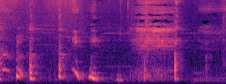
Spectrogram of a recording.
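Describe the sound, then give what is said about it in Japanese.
Coughing and sputtering after someone spits out a mouthful of coffee, heard as a rapid string of short, sharp, throaty bursts that fade into quieter breaths. “そいつさどうなんかそいつさ今コーヒーを吹き出しましたけどああ最悪”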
